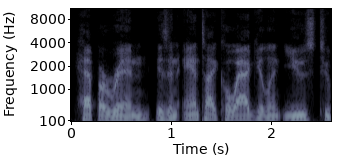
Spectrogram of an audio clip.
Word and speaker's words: heparin: supplements due to the risk of hyperkalemia Hein pronounced Heparin is an anti-coagulant used to prevent blood clots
